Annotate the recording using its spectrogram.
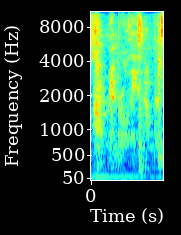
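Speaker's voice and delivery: whispering. A presenter reading specs from notes makes a whispered aside.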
